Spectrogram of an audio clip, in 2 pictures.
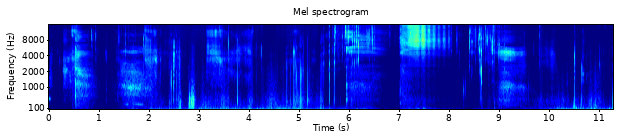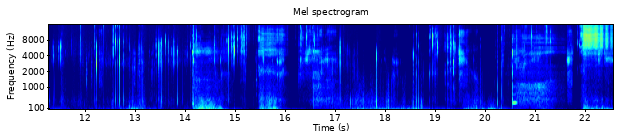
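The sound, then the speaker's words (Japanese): Wet mouth sounds of fingers being licked and swallowing: many irregular slurps, smacks and crunchy bursts, fairly loud and close, broken by short pauses, with no talk. “お姉さんの指の先端から付け根まで、一本一本、丁寧に舐めとって、ごっくん、するの。”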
